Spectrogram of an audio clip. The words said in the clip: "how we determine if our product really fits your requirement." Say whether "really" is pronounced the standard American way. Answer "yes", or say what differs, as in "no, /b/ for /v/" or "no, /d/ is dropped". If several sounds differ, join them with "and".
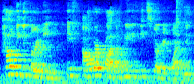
no, /w/ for /ɹ/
